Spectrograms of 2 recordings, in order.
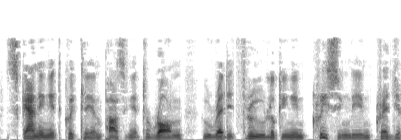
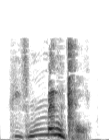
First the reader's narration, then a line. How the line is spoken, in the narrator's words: he said furiously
